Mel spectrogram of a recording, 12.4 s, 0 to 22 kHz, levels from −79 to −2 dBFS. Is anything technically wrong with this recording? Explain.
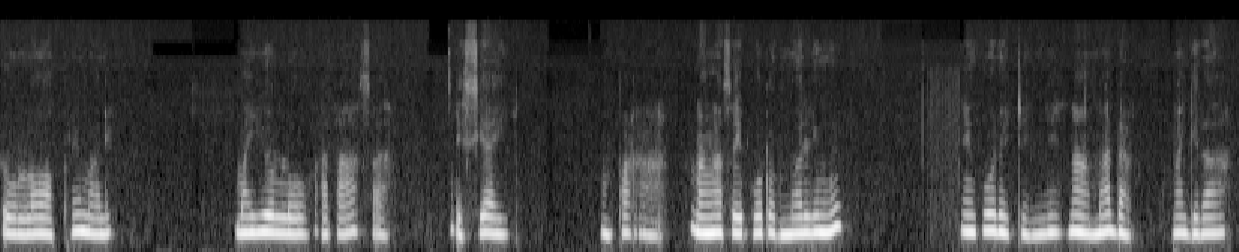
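Yes. In three pauses, from 1.51 to 2.33 s, 4.27 to 4.47 s and 5.47 to 5.99 s, the room noise, which sits about 36 dB below the speech, gives way to comfort noise in place of the background. It is a smooth, featureless hiss, about 2, 1 and 4 dB quieter respectively. The likely cause is discontinuous transmission, as in Opus DTX: the sender goes silent when it detects no speech, and the receiver synthesises roughly matched noise. A spectrogram shows flat, textureless bands with level steps at each boundary.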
